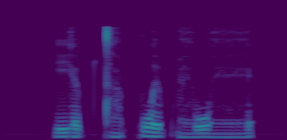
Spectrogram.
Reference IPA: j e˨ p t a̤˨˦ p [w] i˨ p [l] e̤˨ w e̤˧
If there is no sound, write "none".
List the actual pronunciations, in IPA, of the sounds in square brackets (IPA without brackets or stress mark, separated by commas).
w, ɽ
